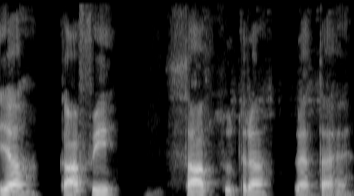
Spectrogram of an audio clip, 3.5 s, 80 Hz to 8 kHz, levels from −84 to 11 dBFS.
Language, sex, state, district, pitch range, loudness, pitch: Hindi, male, Jharkhand, Jamtara, 120-135 Hz, -19 LUFS, 130 Hz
